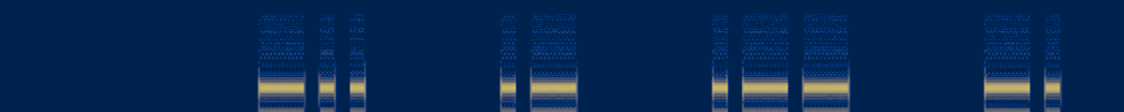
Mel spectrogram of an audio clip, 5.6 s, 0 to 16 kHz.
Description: Morse code, heard as a keyed tone, about 16 wpm, 800 Hz. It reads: D A W N
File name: Special INGs-mp3s / Special INGs-mp3s / SlowToFaster ing @15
